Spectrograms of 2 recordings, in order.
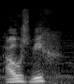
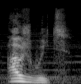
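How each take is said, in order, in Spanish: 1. La W se pronuncia como una B. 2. La W no se pronuncia como una B. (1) "en alemán la W suena B, como Bert, y la che final como una G suave, así que es Auschwitz" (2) "y no Auschwitz"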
